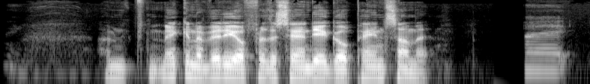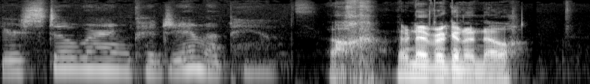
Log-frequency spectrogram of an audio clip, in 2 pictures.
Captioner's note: chuckles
